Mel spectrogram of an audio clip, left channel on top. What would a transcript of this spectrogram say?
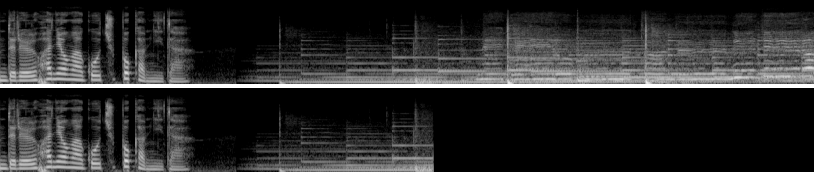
환영하고 축복합니다. 내게로부터 눈을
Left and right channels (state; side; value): drops out; right; at 4.4 s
